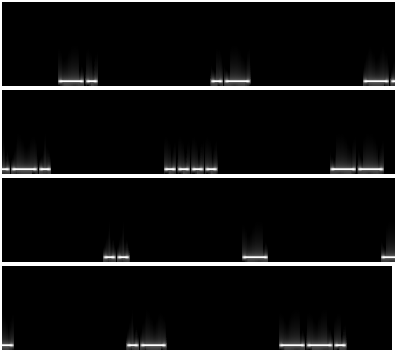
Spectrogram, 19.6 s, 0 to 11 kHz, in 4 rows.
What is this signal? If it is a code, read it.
Morse code, heard as a keyed tone, about 14 wpm, spaced as for 5 wpm, 680 Hz. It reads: NACHMITTAG
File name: Morsekurs / Witze / Witz 06. Dezember 2022 25 F70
